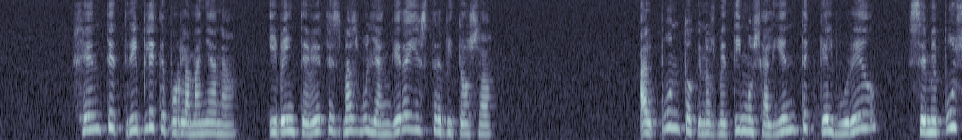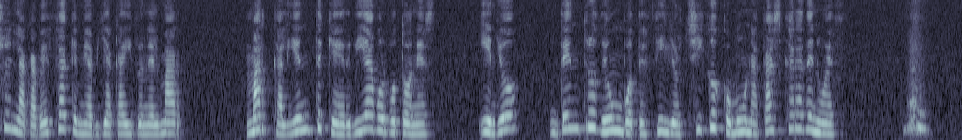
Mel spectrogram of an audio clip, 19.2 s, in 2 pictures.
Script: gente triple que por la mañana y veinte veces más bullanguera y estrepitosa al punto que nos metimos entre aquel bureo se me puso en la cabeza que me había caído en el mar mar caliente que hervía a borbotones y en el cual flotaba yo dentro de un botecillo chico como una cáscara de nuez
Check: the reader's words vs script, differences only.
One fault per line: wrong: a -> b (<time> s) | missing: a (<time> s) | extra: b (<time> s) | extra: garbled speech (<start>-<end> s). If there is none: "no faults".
wrong: entre -> caliente (7.6 s)
missing: el cual flotaba (14.6 s)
